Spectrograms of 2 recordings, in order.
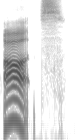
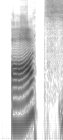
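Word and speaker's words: aughts: cuz you wouldn't say I think it's the early ODS is the correct way to say it OTS yeah yeah I I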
